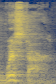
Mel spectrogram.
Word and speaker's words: Wistar: And in this episode we're going to look at Rats of Wisteria. Not Rats of Wisteria, Rats of Wistar. I've been saying it wrong this whole time.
